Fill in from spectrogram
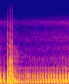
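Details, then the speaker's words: Motorcycle with an Akrapovic exhaust that burst and was repacked with carbon, now much louder: two sharp exhaust cracks on a quick throttle blip, then a lumpy idle. Exhaust popping on blip. "Nah kalau sekarang suaranya nih kayak gini nih bustelle suara keras banget Hai Nah kalau ide gini ya biasa tapi sekarang gue bisa ngebel nya agak jebret nih dia lebih nembak"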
